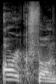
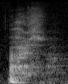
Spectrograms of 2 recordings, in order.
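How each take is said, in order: First: The first word ends with a k sound. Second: The first word ends with an s sound. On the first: The speaker calls it right. "Of course it's arc phone" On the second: The speaker calls it wrong. "Nobody calls it arse phone unless they're being cheeky"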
